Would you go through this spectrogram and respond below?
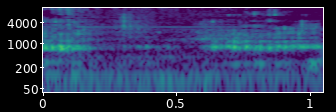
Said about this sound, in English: I'm not peeing into anything, guys. I'm pouring another Guinness.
